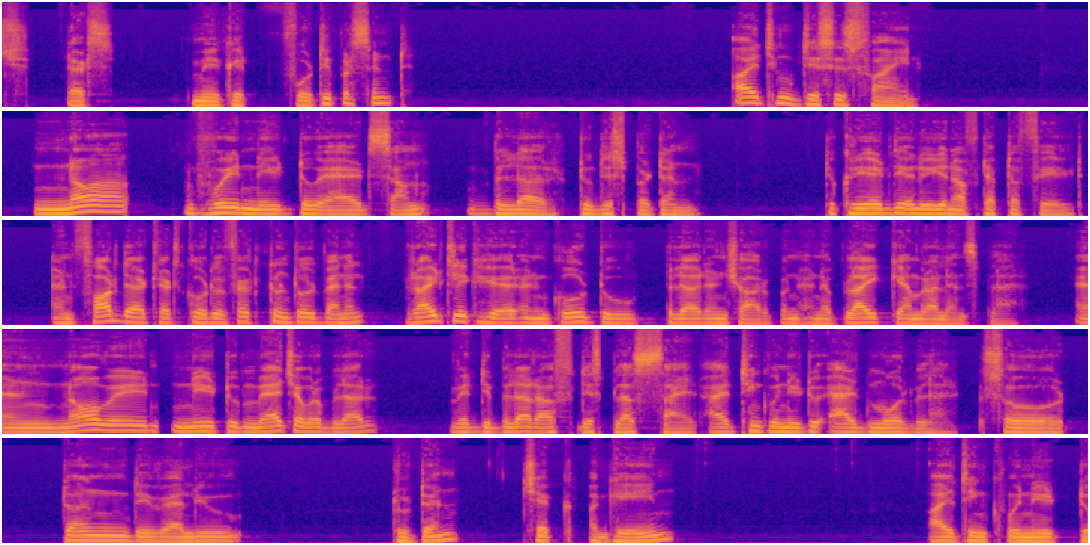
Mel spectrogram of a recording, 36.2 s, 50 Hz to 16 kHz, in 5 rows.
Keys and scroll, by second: 0.2 ctrl+s, 1.0-2.5 typing, 8.6 ctrl+s, 28.4 0, 31.6 Return.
